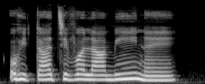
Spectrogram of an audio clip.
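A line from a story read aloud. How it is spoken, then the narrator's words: Shouted mimicry. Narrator (Romanian): a strigat o voce din mulțime, încercând să-l imite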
